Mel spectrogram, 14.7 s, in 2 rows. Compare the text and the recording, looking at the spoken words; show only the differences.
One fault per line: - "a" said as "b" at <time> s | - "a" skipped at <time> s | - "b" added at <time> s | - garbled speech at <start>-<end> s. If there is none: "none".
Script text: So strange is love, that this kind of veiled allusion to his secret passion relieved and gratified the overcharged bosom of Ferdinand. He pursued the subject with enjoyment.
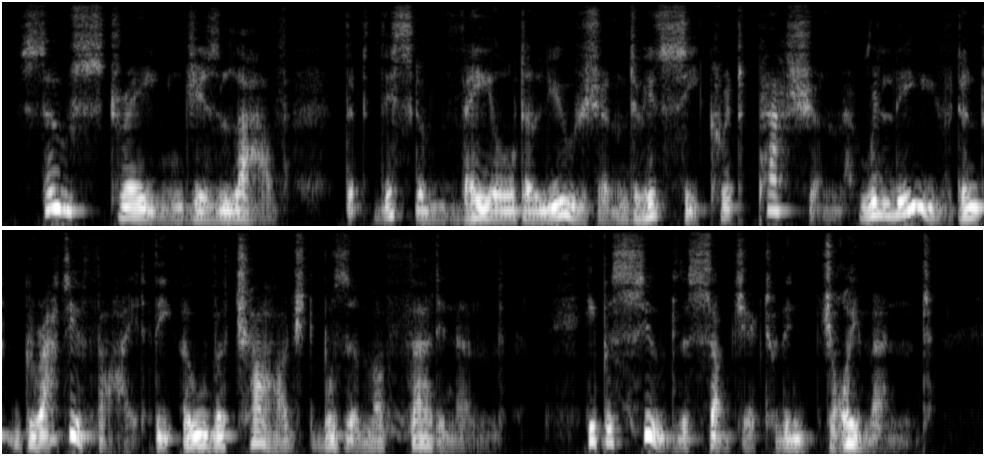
- "kind" skipped at 3.1 s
